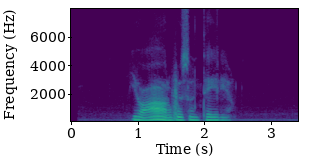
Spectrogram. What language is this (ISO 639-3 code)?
kab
